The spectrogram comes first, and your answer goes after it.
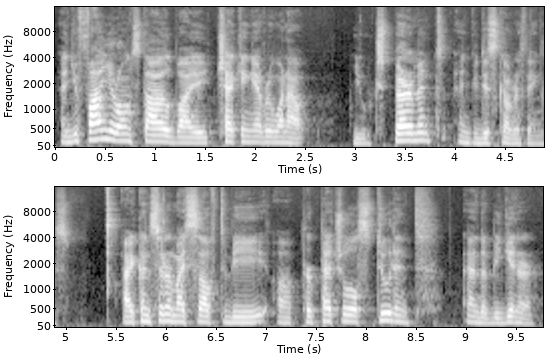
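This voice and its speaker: Man, middle-aged, Taiwanese speaker, slightly high voice, casual teacher, earnest, halting with repeated words. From French-speaking Canada. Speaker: guitar teacher. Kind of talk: casual talk to camera. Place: small room indoors.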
